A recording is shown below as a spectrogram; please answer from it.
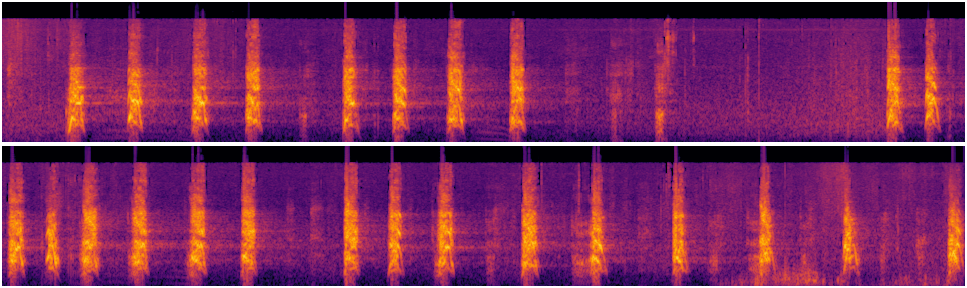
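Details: Excited German wachtelhund Meya barking at a raccoon dog she is having fun with: rapid rhythmic barks, two per second, about thirty in all, broken by one short pause midway.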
